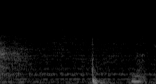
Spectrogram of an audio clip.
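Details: Honey bees working leftover honey and uncleaned comb at an open winter feeding station in December; low droning buzz with two short louder bursts as bees fly close.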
